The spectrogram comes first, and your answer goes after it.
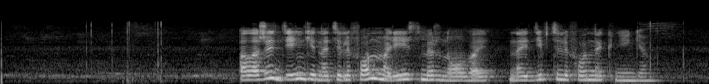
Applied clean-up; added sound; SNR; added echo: none; none; none; none.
